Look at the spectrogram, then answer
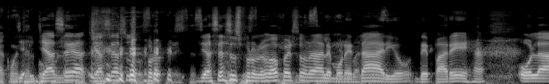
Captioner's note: laughs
